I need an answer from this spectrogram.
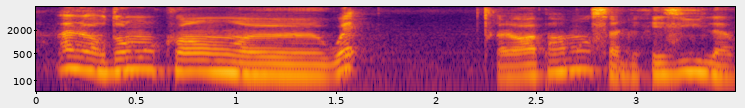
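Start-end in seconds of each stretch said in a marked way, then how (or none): none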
